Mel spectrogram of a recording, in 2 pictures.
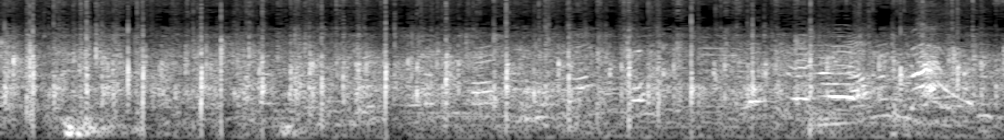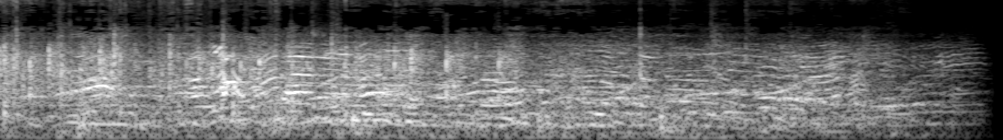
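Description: Young children chatter and shout excitedly in a lively crowd.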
